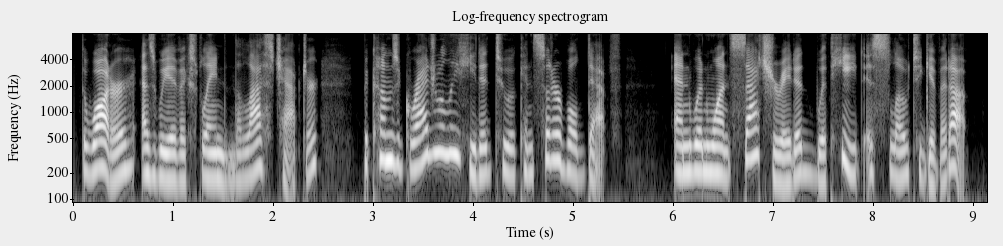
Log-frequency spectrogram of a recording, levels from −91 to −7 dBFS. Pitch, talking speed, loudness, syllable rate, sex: 210 Hz, 190 wpm, -21 LUFS, 5.8 syllables/s, female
